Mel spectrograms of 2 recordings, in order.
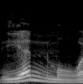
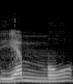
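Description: First: ينمو as yan-moo with the N sounded; clear unmerged noon. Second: يمو as yam-moo, doubled M without N; wrongly merged noon. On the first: Teacher corrects the verb, showing the N in ينمو. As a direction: articulate the N before M in ينمو. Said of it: "بل نقول ينمو ونظهر النون". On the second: Teacher shows what not to say, يمو with long M. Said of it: "لا نقول". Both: Shown as a demonstration.

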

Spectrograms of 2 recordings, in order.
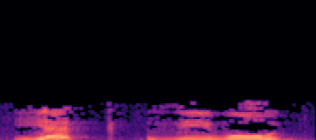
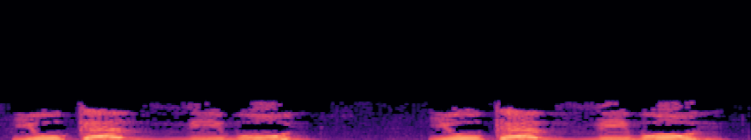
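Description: First: Very slow "يكذبون" with fatha on ya, sukun on kaf, light dhal; Hafs reading yakdhibun. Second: Very slow "يكذبون" with damma on ya, fatha on kaf and a doubled dhal; Warsh reading yukadhdhibun. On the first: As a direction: spell out "يكذبون" slowly as yak-dhi-bun. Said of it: "حفص يقرأ بفتح الياء وسكون الكاف وكسر الذال". (قراءة حفص "يكذبون" بسكون الكاف وذال خفيفة ببطء) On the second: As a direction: recite "يكذبون" slowly as yu-kadh-dhi-bun, lean on the double dhal. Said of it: "كسر الذال مع التشديد". (قراءة ورش "يكذبون" بضم الياء وتشديد الذال ببطء)

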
